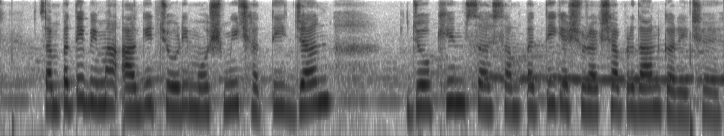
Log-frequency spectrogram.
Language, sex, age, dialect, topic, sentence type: Maithili, female, 18-24, Eastern / Thethi, banking, statement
